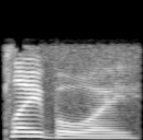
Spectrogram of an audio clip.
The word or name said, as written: playboy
